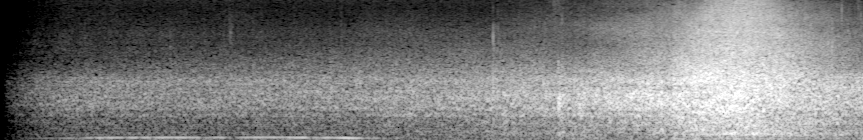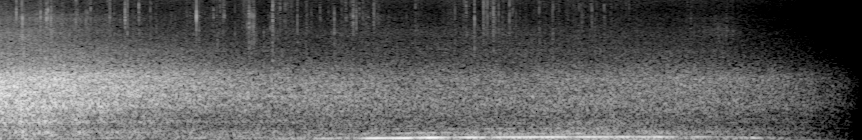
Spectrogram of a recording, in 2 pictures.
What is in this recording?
Car by Med Toyota SUV DonFX
by, car, pass, passing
